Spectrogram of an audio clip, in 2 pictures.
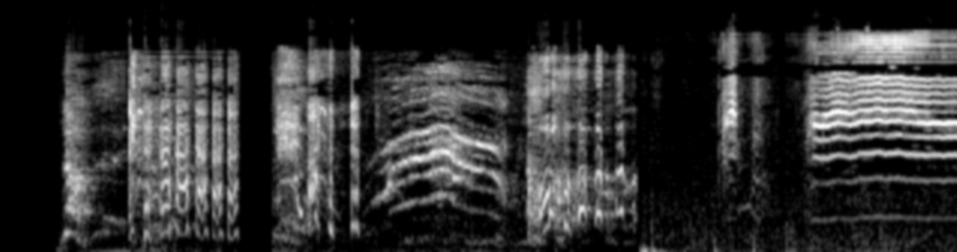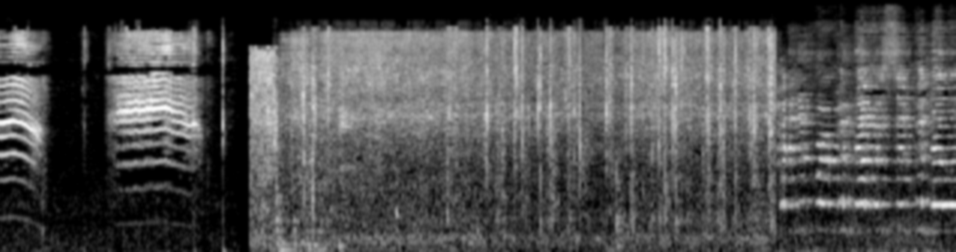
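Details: Pet cats in a funny compilation: drawn-out, arching meows and long wailing caterwauls, cut between segments with music, laughter and people talking.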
